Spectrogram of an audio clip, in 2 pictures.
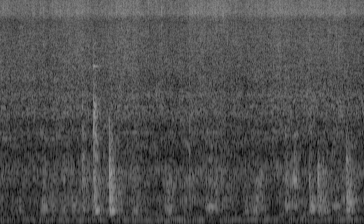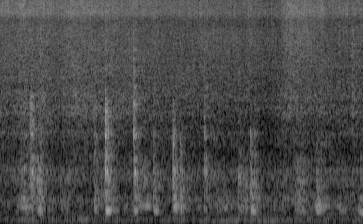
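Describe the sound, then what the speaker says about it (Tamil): Steady sizzling of eggplant frying in a pan, with occasional stirring clicks and scrapes throughout, close and fairly loud, no talking. "கத்திரிக்காய் வணங்கி வரட்டும்"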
